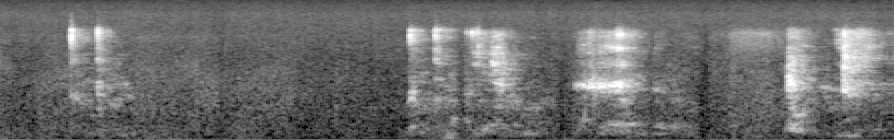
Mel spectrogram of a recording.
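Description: Faint clicks on a computer: a quick double click about half a second in, then a run of clicks from about two seconds in, and one more near the end.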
